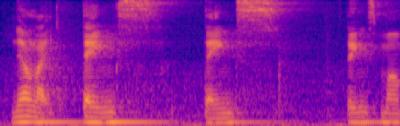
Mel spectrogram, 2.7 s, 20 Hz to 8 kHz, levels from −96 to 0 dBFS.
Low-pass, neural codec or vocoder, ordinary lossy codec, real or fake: none; none; none; real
